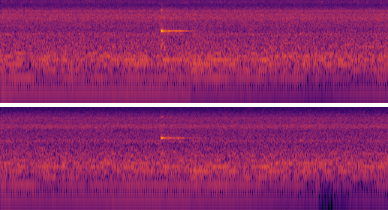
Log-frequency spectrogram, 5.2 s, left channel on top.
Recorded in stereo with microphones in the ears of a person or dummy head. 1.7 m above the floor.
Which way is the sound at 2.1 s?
35° left (ahead or behind).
